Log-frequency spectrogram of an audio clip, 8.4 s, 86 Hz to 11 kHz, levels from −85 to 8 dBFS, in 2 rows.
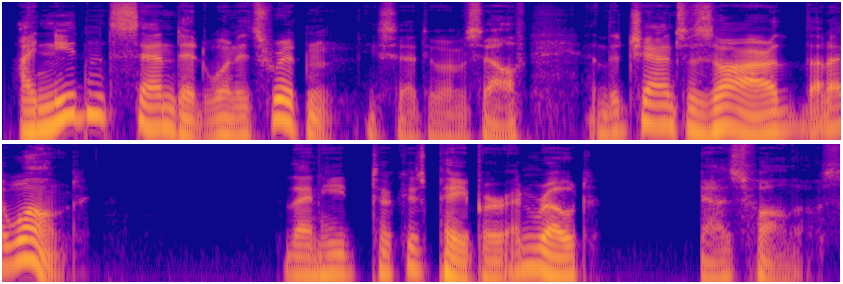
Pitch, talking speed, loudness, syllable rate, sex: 115 Hz, 195 wpm, -19 LUFS, 5.4 syllables/s, male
